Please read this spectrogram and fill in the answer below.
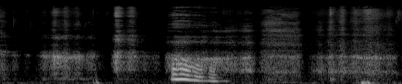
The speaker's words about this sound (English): My breathing is literally in that shaky state prior to when I come for like the last 2 or 3 days.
